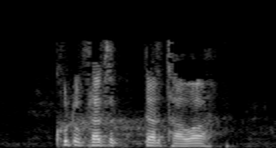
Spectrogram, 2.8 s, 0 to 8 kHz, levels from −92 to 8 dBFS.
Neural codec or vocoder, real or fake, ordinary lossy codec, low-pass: codec, 16 kHz, 16 kbps, FunCodec, trained on Chinese and English, 50 frames a second; fake; MP3, 24 kbps; 7.2 kHz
